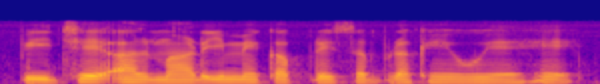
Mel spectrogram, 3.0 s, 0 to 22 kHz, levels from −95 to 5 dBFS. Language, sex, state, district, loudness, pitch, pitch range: Hindi, male, Assam, Kamrup Metropolitan, -18 LUFS, 120 Hz, 115-125 Hz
